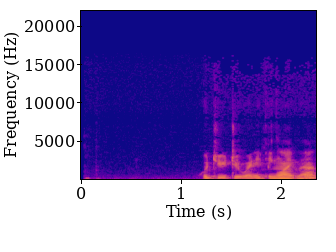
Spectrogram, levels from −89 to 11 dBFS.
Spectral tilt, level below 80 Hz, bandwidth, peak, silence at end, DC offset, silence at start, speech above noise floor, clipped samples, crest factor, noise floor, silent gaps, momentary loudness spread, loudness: -7.5 dB/octave; -54 dBFS; 11 kHz; -6 dBFS; 0 s; under 0.1%; 0.05 s; 40 dB; under 0.1%; 18 dB; -61 dBFS; none; 8 LU; -22 LUFS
